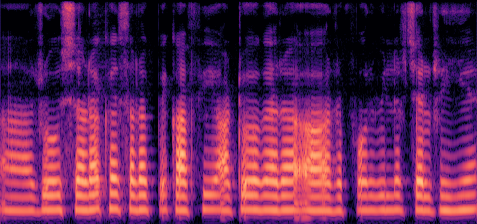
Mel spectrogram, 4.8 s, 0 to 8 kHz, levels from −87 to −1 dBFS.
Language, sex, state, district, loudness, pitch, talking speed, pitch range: Hindi, female, Chhattisgarh, Bastar, -19 LUFS, 190 Hz, 175 wpm, 185-195 Hz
